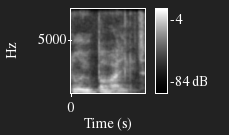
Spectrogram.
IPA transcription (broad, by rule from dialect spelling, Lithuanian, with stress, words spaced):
ˈnʊ jɛʊ pɐˈʋɐlʲɡʲiːt͡s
